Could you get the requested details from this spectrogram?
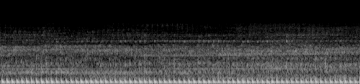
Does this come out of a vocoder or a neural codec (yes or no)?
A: no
